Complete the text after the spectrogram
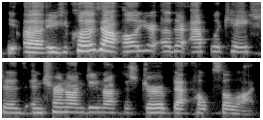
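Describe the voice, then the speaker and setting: A woman's voice: medium pitch, fairly even intonation, brisk, sharp tone. A woman hosting an author interview livestream, chatting casually and informally with viewers as she goes.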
